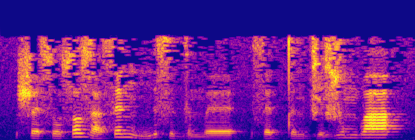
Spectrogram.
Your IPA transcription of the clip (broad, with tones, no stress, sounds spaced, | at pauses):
ʂ ɛ˩ s o˩ s ɔ˥ z a˩ s ɛ˥ ŋ ɨ˩ ŋ ɨ˥ s ɨ˩ ɡ ɛ˩ m ɛ˩ | s ɛ˩ tː ɛ˩ n t͡ɕ ɜ˩ ʑ o˥ m b a˥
